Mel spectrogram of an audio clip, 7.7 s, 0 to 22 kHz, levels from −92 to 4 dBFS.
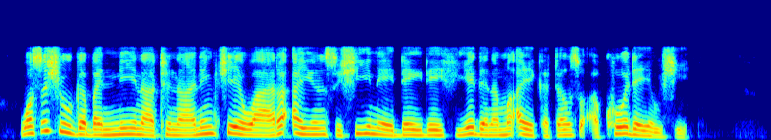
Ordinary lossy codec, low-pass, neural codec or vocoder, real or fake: none; 5.4 kHz; codec, 16 kHz, 4.8 kbps, FACodec; fake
